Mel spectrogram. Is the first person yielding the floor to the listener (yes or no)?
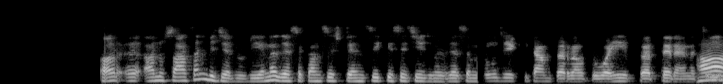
yes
